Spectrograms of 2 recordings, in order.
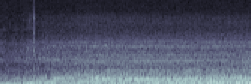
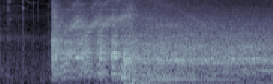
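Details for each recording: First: Holden VZ Commodore road tested after diagnosis of an intermittent miss (plugs and two coils replaced earlier), full throttle up a steep hill: deep, smooth rumble builds evenly with no stumble or hesitation; pulls cleanly, no misfire. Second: Holden VZ Commodore with intermittent miss, fuel pump relay pulled for a relative compression test; three cranking bursts with a harsh metallic ring over slow turnover; faulty starter motor and ringing ring gear.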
